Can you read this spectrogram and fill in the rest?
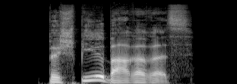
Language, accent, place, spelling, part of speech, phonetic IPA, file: German, Germany, Berlin, bespielbareres, adjective, [bəˈʃpiːlbaːʁəʁəs], De-bespielbareres.ogg
- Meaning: strong/mixed nominative/accusative neuter singular comparative degree of bespielbar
